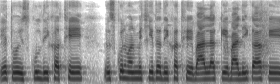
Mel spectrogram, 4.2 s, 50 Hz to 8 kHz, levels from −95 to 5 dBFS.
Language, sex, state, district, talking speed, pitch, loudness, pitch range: Chhattisgarhi, male, Chhattisgarh, Sarguja, 215 wpm, 180 Hz, -17 LUFS, 175-185 Hz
